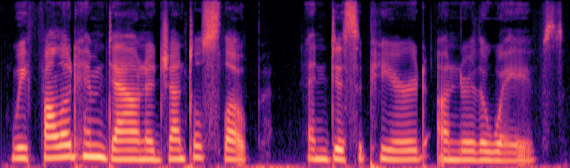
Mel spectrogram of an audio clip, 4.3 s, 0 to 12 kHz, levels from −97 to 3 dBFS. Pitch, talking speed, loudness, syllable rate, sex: 195 Hz, 170 wpm, -16 LUFS, 5.6 syllables/s, female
